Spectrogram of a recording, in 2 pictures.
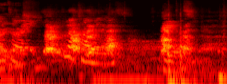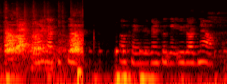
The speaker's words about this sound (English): I might have to go get my dog, as you can hear in the background.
